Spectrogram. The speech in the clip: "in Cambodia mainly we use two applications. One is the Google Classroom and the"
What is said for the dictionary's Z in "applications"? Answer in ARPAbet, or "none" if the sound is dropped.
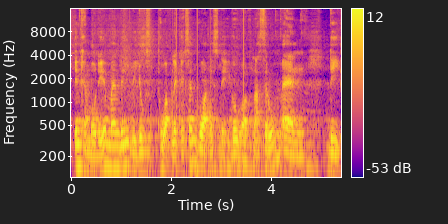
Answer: none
